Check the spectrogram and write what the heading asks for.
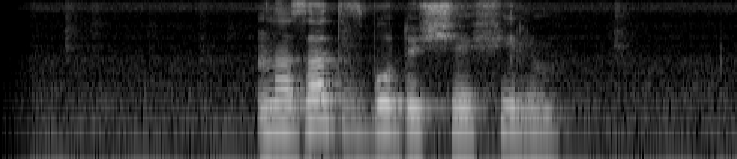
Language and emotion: Russian, neutral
